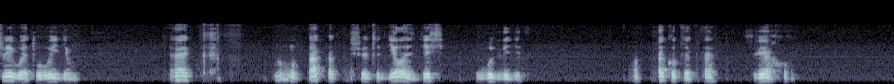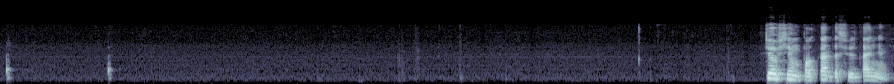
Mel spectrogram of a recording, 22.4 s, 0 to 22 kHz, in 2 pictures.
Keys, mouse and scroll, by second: 17.4-18.0 scroll down 1, 18.5 scroll down 6, 18.6 middle click, 18.6 scroll up 8, 19.4 shift+middle click.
